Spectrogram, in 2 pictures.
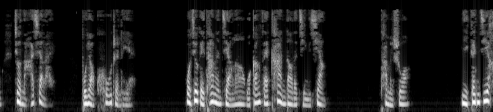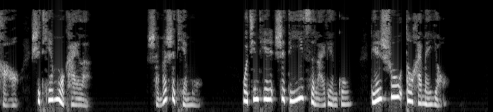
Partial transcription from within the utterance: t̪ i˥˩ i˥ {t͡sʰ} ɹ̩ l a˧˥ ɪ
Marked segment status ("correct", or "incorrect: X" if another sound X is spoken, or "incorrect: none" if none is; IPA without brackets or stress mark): correct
